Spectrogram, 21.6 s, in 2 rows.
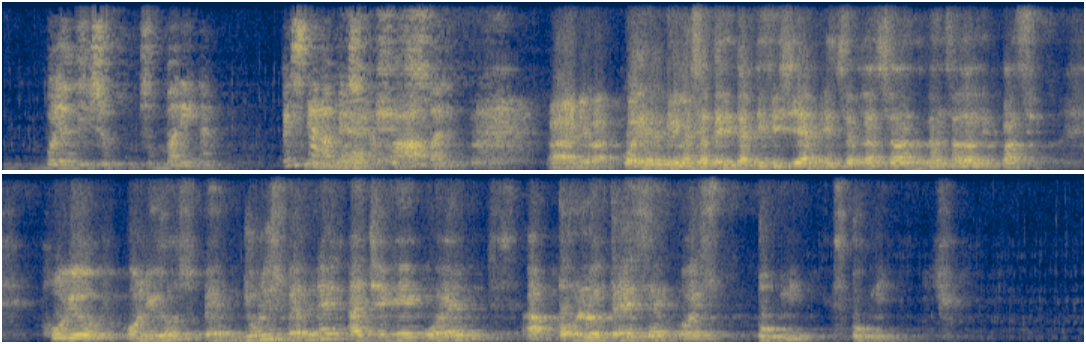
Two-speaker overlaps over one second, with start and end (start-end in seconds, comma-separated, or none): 3.0-4.3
